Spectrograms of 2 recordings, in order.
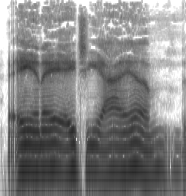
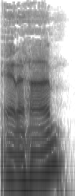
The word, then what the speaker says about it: Anaheim: Anaheim. It's not Anaheim. It's Anaheim.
